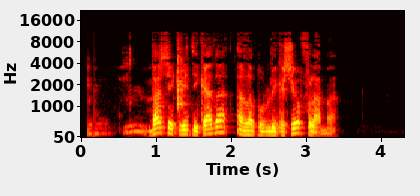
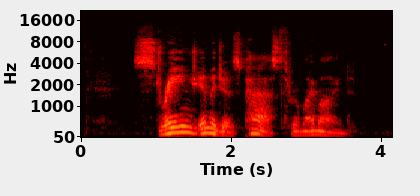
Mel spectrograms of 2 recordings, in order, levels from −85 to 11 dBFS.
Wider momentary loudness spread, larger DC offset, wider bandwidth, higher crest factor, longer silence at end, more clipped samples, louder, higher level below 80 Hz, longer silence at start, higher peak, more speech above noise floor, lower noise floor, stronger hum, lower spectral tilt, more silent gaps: first, 18 LU vs 13 LU; neither; second, 11.5 kHz vs 14 kHz; about the same, 18 dB vs 20 dB; first, 0.95 s vs 0.6 s; neither; first, -17 LUFS vs -36 LUFS; first, -56 dBFS vs -70 dBFS; second, 0.1 s vs 0.7 s; first, 0 dBFS vs -16 dBFS; first, 60 dB vs 39 dB; about the same, -77 dBFS vs -74 dBFS; neither; first, -6 dB/octave vs -4.5 dB/octave; neither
